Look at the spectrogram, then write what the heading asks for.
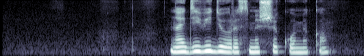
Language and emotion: Russian, neutral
